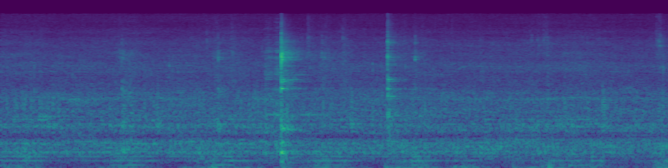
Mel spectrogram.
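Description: Electric hand mixer running steadily, its beaters churning a crumbly dough in a stainless steel bowl. The beaters clack sharply against the metal bowl twice, about three and four seconds in.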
